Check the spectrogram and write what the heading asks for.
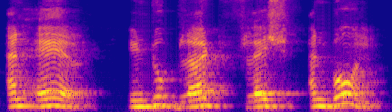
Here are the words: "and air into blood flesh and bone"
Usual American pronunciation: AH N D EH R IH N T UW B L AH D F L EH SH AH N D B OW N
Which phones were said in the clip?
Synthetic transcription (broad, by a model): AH N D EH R IH N T UW B L AH D F L EH SH AH N D B OW N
